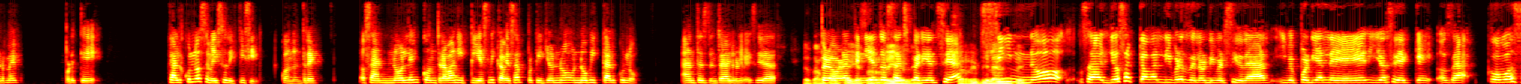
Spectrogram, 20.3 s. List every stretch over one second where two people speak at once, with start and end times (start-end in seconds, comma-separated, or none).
11.0-13.8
